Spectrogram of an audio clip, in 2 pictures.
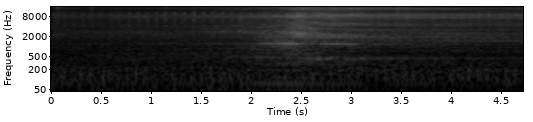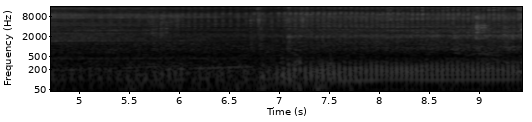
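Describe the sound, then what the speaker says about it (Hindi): A motorcycle tows a fully loaded bike trailer, its engine running steadily throughout and growing louder and rougher toward the end as it pulls the load; the sound is continuous and fairly close. "देखो ये लोड भरी हुई ट्रॉली आराम से चलेगी।"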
